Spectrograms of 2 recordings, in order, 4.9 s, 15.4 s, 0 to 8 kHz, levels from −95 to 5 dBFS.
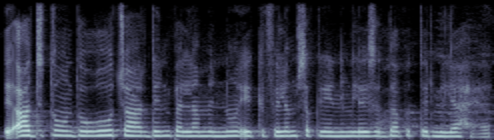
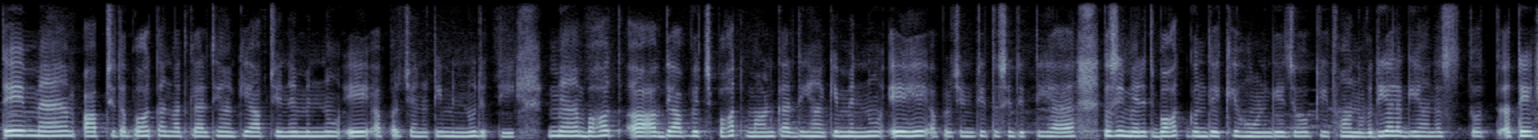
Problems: constant background noise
